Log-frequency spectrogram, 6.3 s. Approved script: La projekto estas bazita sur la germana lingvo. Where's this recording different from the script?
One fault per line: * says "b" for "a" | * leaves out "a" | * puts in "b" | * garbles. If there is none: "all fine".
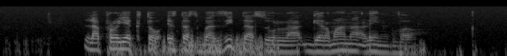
all fine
